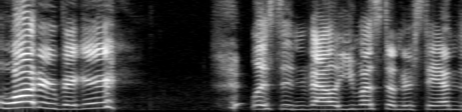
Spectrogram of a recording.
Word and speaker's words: Whataburger: Hey, you're getting Waterburger tonight. I still can't believe that's pronounced like that.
